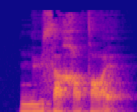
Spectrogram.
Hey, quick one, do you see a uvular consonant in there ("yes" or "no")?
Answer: yes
